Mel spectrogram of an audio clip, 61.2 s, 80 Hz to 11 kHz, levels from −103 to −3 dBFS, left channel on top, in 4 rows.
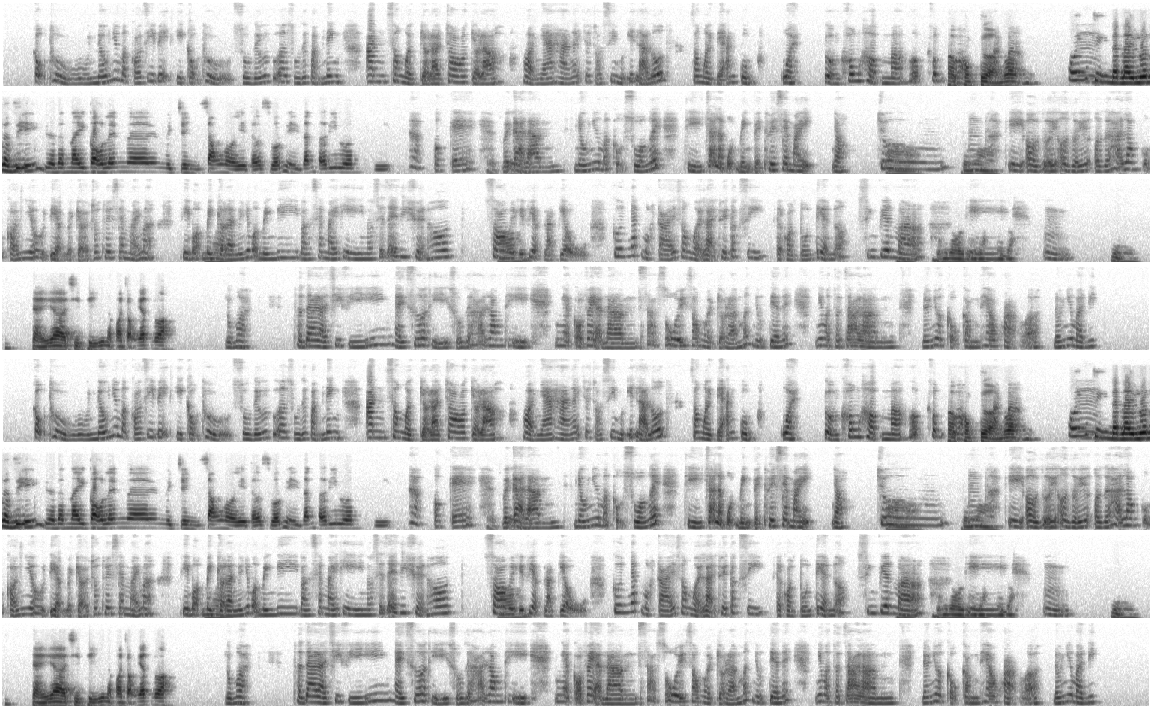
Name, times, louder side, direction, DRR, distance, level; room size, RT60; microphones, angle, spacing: voice 1, 0.4-8.8 9.2-10.0 10.4-10.6 11.0-12.9 13.4-13.6 14.3-14.7 20.7-26.1 26.4-26.6 27.0-27.9 28.2-36.6 37.1-43.2 43.5-44.9 48.9-49.2 49.8-60.5, right 3 dB, 85° right, 0.7 m, -34 dB
voice 2, 12.6-13.7 14.2-20.0 20.3-20.5 22.0-22.2 27.1-27.5 28.1-28.5 33.3-33.5 37.2-37.5 43.1-44.1 45.4-45.7 46.3-48.2 49.1-49.2, right 1 dB, 10° right, 0.3 m, -25 dB
3.2 x 2.2 x 3.3 m
head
